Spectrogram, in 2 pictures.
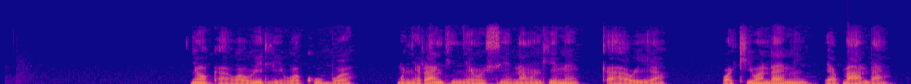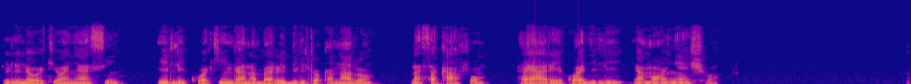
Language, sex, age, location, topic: Swahili, male, 25-35, Dar es Salaam, agriculture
